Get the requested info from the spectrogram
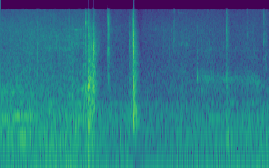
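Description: Glove box of a Land Rover Freelander being opened: a rustle as the hand reaches in, then two sharp clicks of the latch and lid about two-thirds of a second and one second in. A steady low hum from the idling diesel engine runs beneath.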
